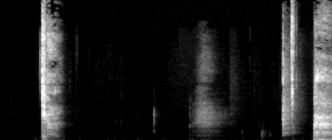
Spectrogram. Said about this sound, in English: Let me just take a sip of water so you're not hearing clickety-clackety in my mouth.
